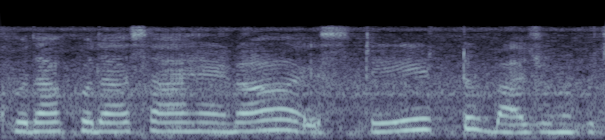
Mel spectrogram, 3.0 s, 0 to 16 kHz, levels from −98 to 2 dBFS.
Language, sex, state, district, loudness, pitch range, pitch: Hindi, female, Uttar Pradesh, Jalaun, -28 LUFS, 225-250 Hz, 235 Hz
